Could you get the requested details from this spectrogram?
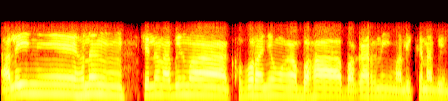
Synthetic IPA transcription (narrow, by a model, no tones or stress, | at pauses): aliɲɦunəŋt͡ʃɛlɛnabinmakʰɔbɔɾaɲɔmaɡabaɦabaɡaɾnimalikːanabin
